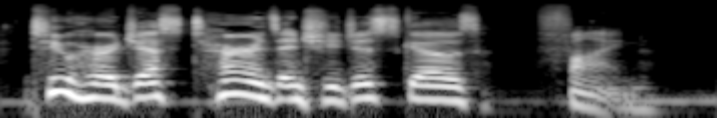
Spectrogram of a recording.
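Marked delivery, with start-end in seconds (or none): 2.7-3.3 mock grudging, defeated, reluctant tone. Quoting Jess finally answering after a persistent rhetorical barrage: mock-reluctant, defeated 'fine'. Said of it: "I don't know if you heard the tone there. It's not like a winsome moment".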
